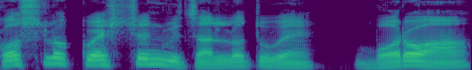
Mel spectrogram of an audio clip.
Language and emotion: Goan Konkani, neutral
